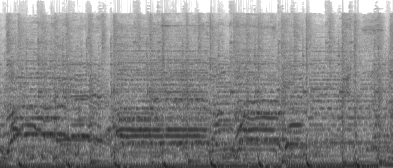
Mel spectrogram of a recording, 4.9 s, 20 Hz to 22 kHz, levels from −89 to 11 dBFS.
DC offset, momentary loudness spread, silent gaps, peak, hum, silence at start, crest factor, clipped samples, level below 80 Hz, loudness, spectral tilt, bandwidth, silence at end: under 0.1%; 2 LU; none; 0 dBFS; none; 0 s; 8 dB; 0.8%; -14 dBFS; -9 LUFS; -5 dB/octave; 16.5 kHz; 0 s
